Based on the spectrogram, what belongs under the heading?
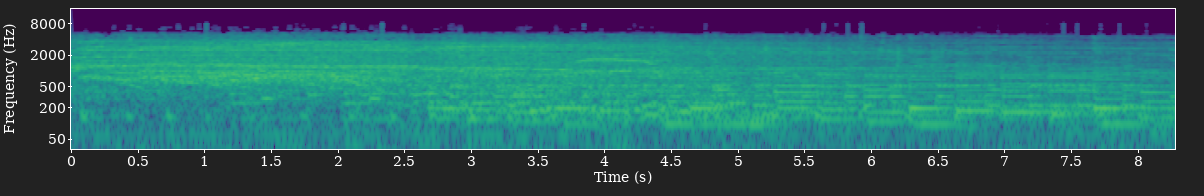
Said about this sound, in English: You all was clapping so loud I couldn't hear the boys take it off.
